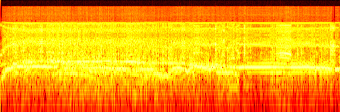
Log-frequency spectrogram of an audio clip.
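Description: A club audience cheering and whooping loudly, many voices shouting over one another, starting abruptly.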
